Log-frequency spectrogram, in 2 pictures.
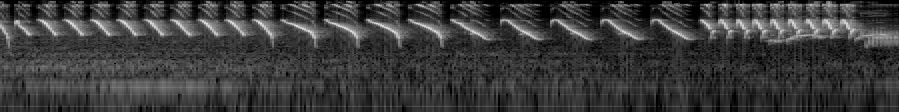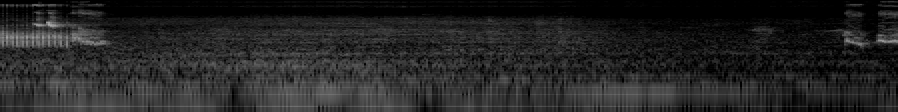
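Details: Prize-winning canary in full song: a loud, even trill of downward-sweeping notes, about four per second, breaking into a faster rattle and a short buzzy phrase, then quiet with faint background hiss.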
